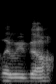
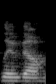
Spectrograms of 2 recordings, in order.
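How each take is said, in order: First: It uses an outsider's pronunciation of the city. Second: It uses the local pronunciation of the city. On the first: The speaker calls it wrong. "not Louisville. I did exactly the Jersey thing" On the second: The speaker calls it right. "I know it's Louisville"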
